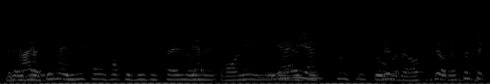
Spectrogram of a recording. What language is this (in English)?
Danish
